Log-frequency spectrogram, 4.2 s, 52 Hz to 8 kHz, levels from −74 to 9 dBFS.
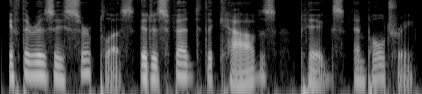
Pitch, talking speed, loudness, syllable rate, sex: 115 Hz, 200 wpm, -22 LUFS, 4.9 syllables/s, male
